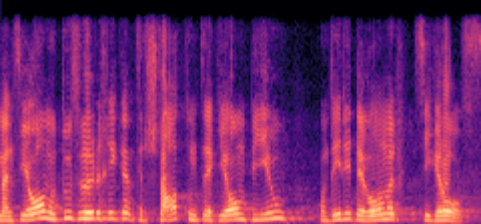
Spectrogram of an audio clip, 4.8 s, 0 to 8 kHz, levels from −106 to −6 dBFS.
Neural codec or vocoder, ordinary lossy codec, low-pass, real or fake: codec, 44.1 kHz, 2.6 kbps, SNAC; none; 7.2 kHz; fake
